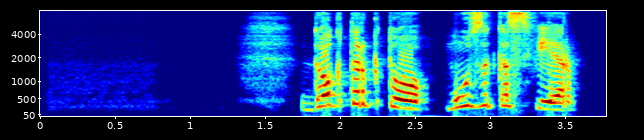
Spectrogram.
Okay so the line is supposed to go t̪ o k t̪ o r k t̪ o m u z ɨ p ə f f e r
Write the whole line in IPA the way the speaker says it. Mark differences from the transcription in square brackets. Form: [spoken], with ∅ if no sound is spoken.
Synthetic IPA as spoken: [d̪] o k t̪ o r k t̪ o m u z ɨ [k] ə [s] f e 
